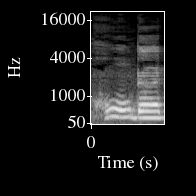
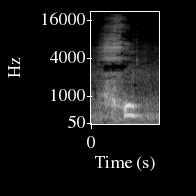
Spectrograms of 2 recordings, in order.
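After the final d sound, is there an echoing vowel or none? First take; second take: echo; none. First: The final d bounces into a short vowel. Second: The final d stops short without a vowel. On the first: The speaker calls it wrong. "jangan baca huda huda, tak mau ya, salah tu" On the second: The speaker calls it right. "Siyaban khud khud ya"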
